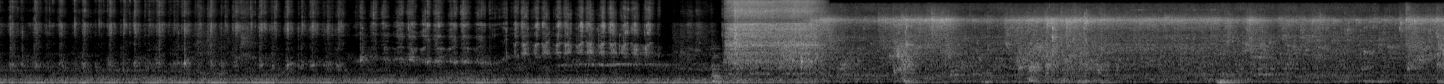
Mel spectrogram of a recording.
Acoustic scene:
restroom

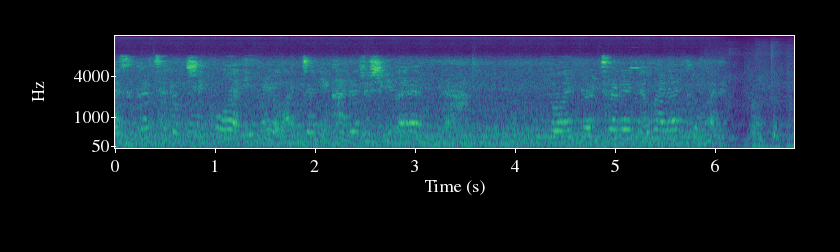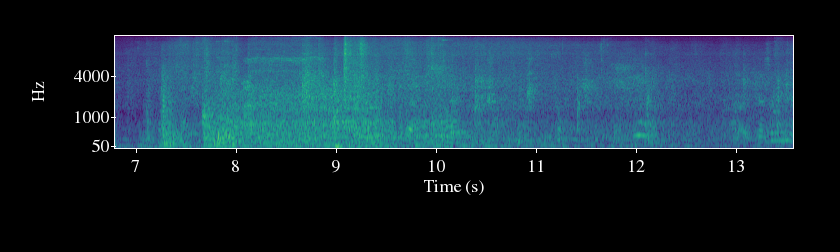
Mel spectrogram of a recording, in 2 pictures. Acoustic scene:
subway train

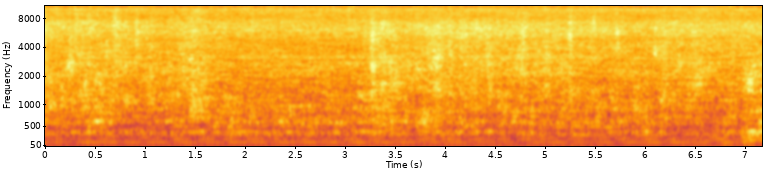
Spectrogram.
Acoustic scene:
restroom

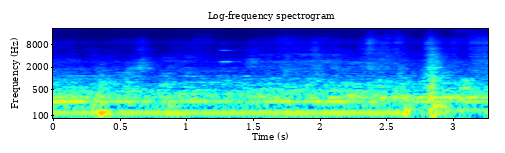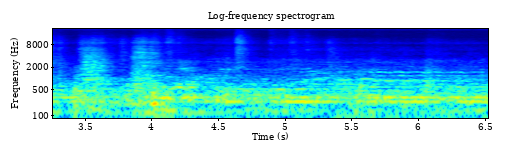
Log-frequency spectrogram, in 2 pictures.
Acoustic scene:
cafe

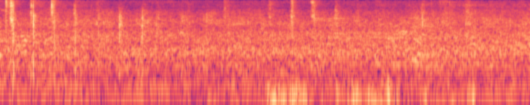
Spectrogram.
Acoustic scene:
residential area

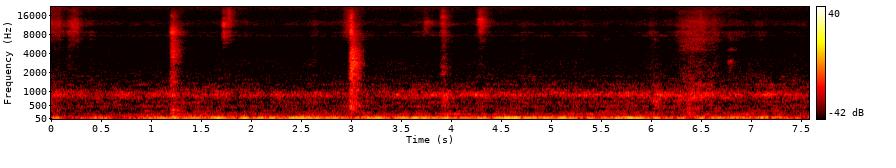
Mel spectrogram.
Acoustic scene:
kitchen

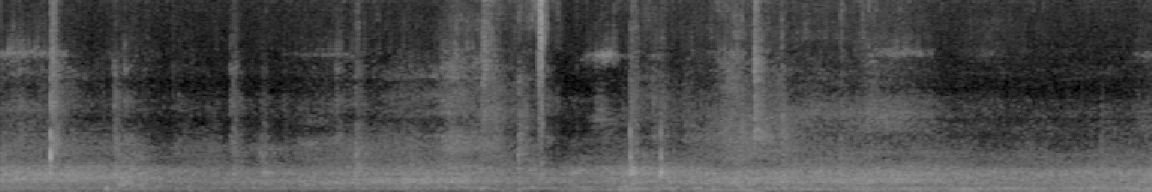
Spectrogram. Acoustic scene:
bus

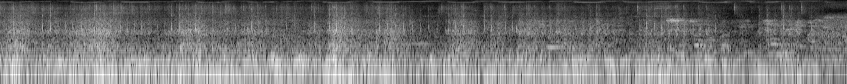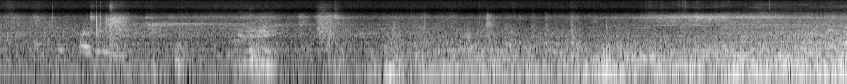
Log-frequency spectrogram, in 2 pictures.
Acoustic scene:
bus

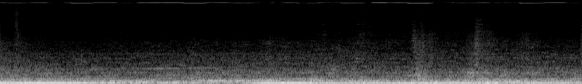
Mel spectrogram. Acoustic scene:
bus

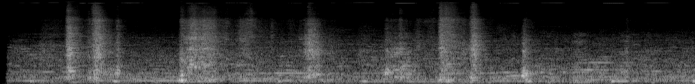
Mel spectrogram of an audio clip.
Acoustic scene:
cafe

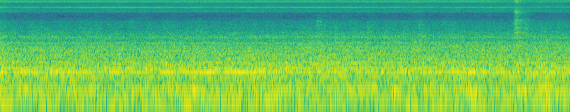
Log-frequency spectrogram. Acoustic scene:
elevator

